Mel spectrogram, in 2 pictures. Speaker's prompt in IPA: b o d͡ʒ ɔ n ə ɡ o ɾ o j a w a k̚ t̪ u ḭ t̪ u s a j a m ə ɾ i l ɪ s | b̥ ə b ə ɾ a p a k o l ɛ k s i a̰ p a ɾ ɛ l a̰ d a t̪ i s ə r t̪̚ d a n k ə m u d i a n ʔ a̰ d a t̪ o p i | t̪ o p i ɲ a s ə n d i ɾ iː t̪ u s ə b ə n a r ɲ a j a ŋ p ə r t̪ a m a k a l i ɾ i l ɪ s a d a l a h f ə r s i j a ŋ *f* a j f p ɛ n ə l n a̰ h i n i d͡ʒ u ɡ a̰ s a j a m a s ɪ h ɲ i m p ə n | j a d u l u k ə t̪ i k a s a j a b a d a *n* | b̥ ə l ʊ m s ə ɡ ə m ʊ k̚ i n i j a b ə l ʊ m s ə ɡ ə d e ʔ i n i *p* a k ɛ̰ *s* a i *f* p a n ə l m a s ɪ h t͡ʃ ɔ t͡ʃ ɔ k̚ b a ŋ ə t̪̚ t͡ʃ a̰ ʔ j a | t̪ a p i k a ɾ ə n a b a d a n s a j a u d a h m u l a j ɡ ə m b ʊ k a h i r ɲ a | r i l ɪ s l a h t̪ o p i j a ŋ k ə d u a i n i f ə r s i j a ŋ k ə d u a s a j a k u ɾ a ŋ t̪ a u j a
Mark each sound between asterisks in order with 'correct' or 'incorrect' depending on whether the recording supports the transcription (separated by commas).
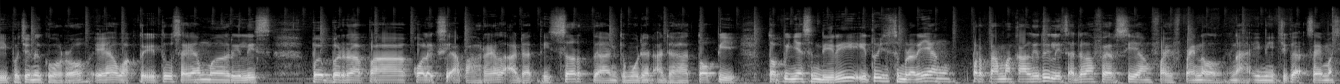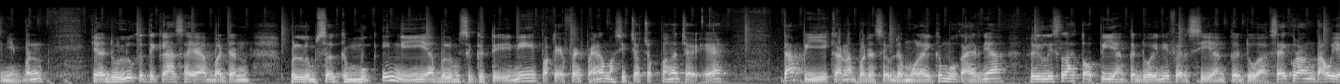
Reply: correct, correct, correct, incorrect, correct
